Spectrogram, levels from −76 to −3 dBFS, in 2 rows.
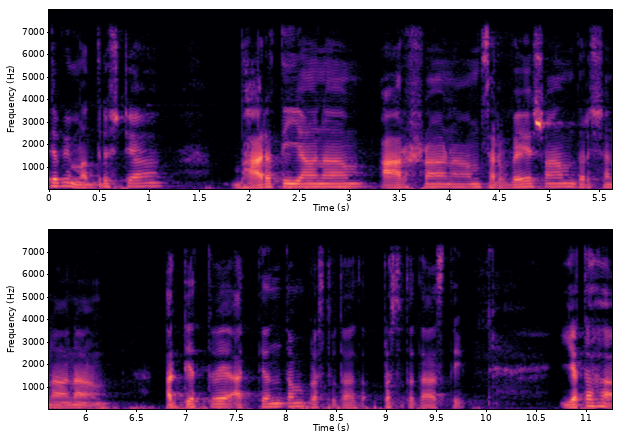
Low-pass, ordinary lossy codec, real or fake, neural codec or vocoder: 7.2 kHz; Opus, 64 kbps; real; none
